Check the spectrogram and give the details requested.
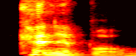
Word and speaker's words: Knippel: last name for me canipel we pronounce the k yes all right very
